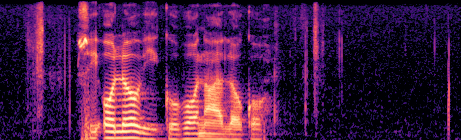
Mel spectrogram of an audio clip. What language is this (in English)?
Tsonga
